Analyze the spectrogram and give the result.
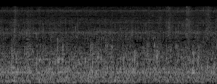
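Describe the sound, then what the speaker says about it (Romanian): Spaghetti boiling in a pot of water for a Bolognese, a steady, close bubbling hiss with no break and nobody talking. "După care încep să se fiarbă și spaghetele"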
